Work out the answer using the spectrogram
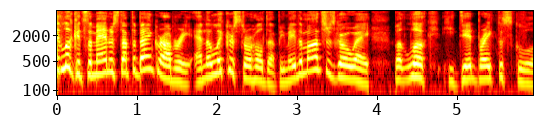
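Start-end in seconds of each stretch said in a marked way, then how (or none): none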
